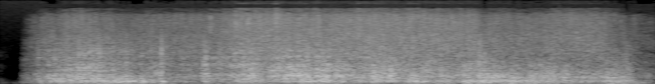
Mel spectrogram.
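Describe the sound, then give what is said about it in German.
Heavy rain pours steadily outdoors in foul weather while deep thunder rumbles continuously underneath, loud, with no voices present. “Du erinnerst dich, draußen ist ganz ekelhaftes Wetter.”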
